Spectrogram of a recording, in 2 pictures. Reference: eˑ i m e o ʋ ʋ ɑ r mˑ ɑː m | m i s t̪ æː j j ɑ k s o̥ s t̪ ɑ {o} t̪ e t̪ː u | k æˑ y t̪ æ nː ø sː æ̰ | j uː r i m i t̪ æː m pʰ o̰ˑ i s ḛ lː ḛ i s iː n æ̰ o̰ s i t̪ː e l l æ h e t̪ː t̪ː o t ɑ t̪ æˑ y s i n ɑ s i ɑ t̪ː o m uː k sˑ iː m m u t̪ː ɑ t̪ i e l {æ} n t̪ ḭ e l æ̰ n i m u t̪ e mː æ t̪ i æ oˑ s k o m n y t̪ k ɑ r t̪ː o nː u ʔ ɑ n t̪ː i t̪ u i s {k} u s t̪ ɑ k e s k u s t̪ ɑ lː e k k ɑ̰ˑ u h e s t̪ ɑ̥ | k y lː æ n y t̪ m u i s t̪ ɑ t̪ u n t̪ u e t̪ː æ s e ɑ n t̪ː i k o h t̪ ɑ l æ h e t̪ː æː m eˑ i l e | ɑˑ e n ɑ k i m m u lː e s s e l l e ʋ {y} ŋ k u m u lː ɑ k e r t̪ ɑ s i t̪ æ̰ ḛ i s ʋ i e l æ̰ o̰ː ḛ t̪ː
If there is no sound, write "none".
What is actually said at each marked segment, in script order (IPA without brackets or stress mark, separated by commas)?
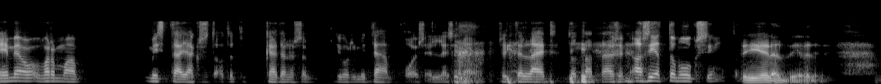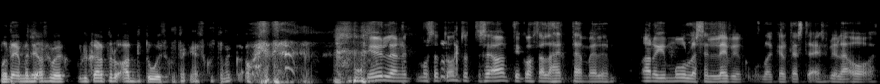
o, æ, k, y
